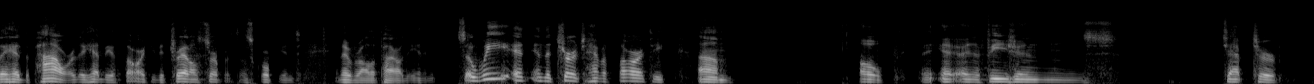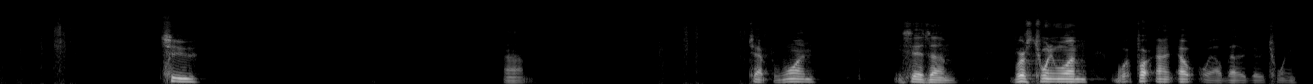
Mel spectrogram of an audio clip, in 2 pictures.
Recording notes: FVC Wednesday Evening Service (Audio). Faith and Victory Church of the Piedmont Triad.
